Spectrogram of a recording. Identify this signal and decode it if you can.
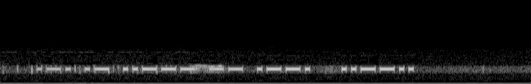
Morse code, heard as a keyed tone, about 25 wpm, 720 Hz, with radio noise. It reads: RA2MP ?
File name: J6/N7QT 20CW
